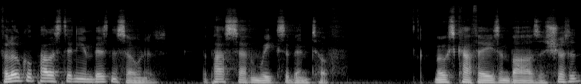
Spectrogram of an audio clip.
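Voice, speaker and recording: Over a very clean recording with a silent background, a man talks at a very fast pace with lively intonation. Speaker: writer reading his own article. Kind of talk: reading aloud.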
